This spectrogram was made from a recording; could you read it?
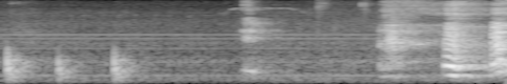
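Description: Three quick, evenly spaced knocks on a wooden table with a dull, clicky tone, followed by a sharper tap and a short burst of brighter rustling noise.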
